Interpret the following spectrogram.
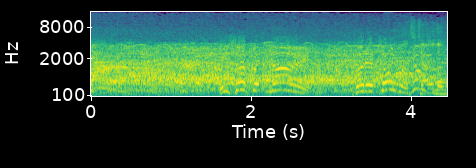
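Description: Indistinct men's voices talking, low and unclear, over a steady background hiss.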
